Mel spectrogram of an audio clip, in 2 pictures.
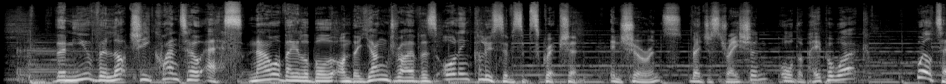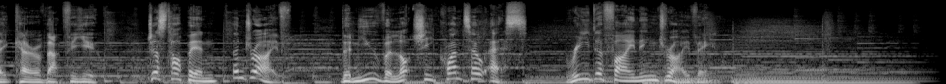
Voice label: Werbung Auto Abo, EN

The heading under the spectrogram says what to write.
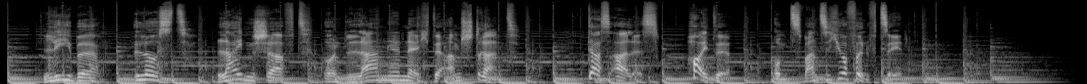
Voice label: DE Trailer Show

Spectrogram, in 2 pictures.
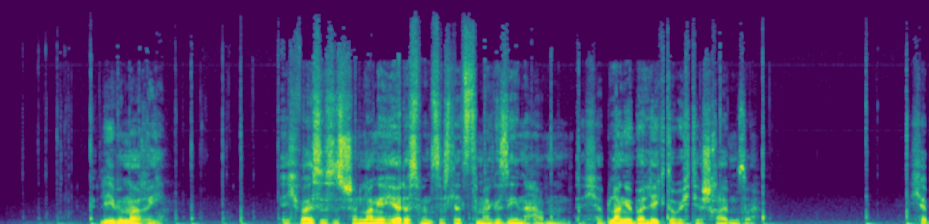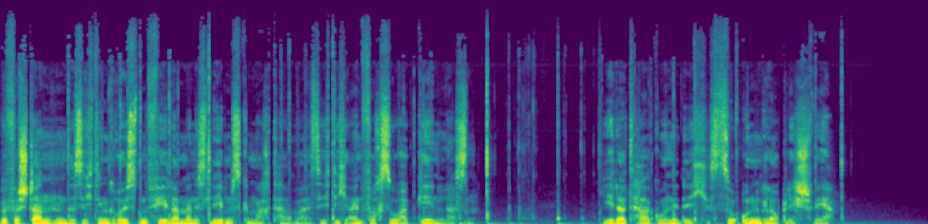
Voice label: Sprachproben traurig Mail

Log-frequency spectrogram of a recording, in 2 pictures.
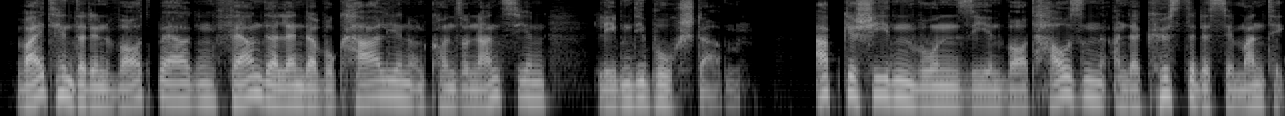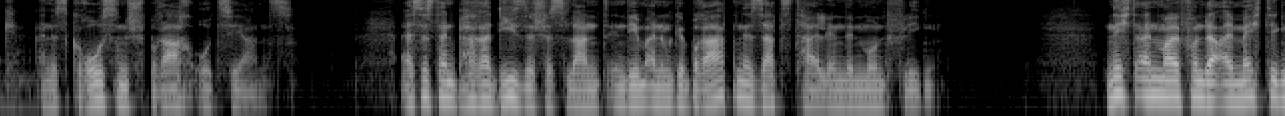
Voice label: Sprachprobe, DE; Wortberge

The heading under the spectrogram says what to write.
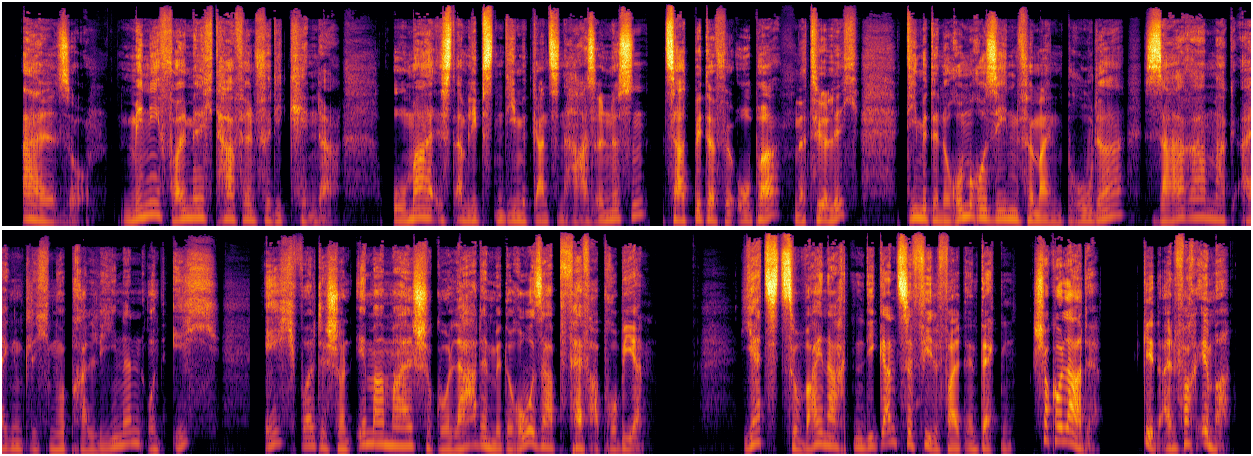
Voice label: Werbung Weihnachts Schokolade, DE

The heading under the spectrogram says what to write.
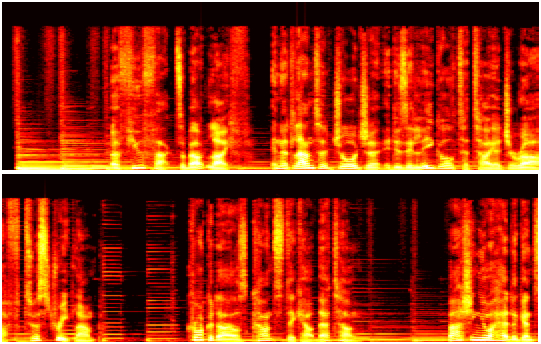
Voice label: Sprachprobe Facts about life EN

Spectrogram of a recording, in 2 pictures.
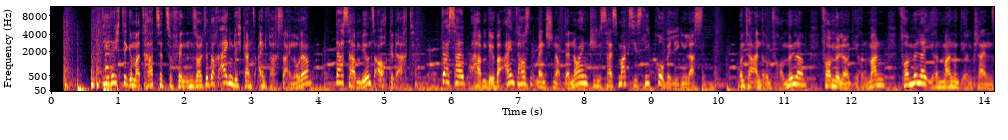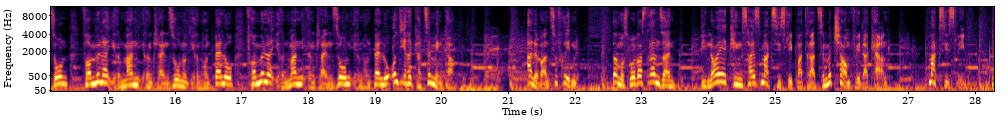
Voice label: Sprachprobe Matratze DE

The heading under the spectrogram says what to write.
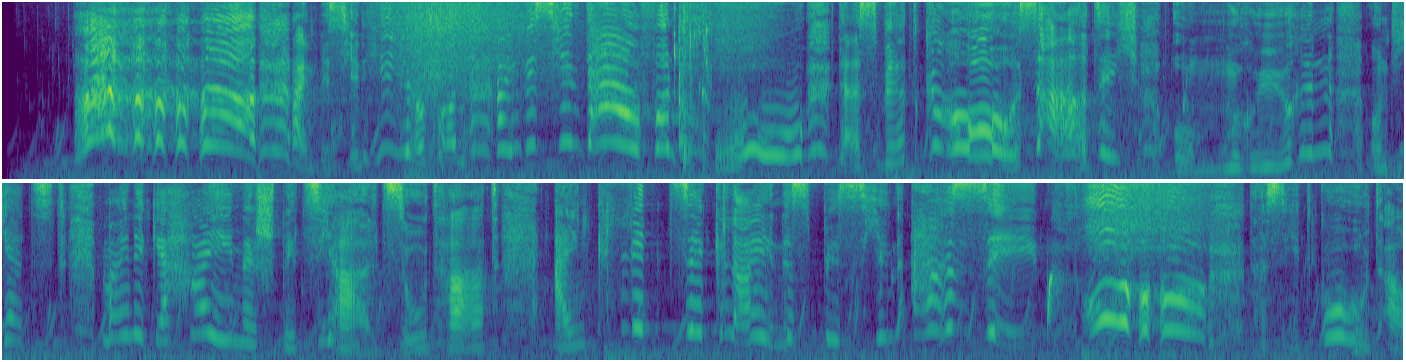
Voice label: Sprachproben irrer Koch

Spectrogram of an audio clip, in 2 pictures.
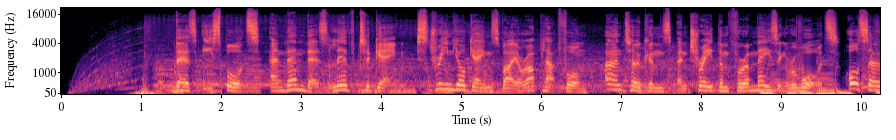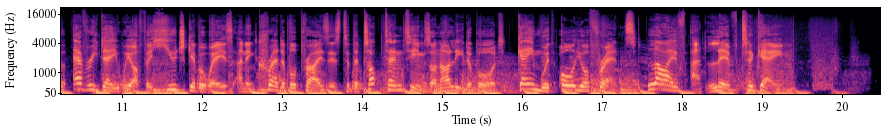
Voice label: EN Werbung Gamer

